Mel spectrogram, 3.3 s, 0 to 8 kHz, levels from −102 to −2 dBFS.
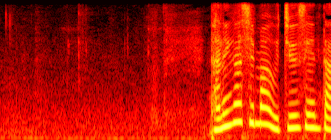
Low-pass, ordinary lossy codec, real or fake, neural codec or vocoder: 7.2 kHz; none; fake; vocoder, 44.1 kHz, 80 mel bands, Vocos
